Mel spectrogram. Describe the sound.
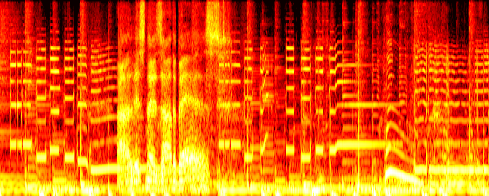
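A loud electric guitar solo wails with sustained, bending notes and quick runs over a steady backing, while a person briefly speaks over the music.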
